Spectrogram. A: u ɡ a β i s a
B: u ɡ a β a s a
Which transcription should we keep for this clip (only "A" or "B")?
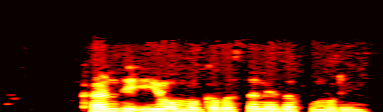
B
